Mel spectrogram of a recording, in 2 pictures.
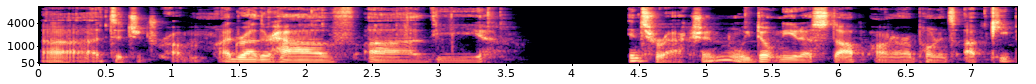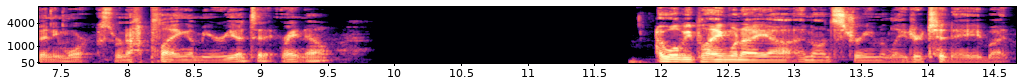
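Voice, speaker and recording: Gravelly, husky male game streamer. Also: lowish voice, moderate pace. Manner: thinking aloud while playing. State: throaty, getting over a cold. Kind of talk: casual card game commentary.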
